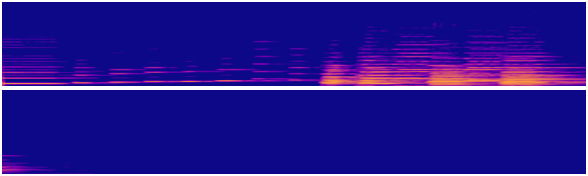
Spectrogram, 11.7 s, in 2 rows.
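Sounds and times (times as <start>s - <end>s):
full ensemble playing: 3.2s - 5.6s.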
